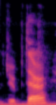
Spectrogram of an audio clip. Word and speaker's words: Jupyter: Colonel example is called Jupiter the pronunciations stuck in my head sorry but from what I understand occurs the right way to call it pronounced is Jupiter if the main message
